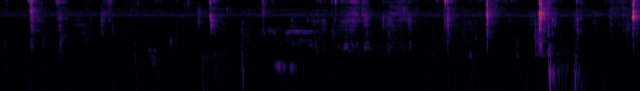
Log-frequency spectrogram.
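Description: Close mouth sounds of someone eating rice and chicken curry by hand: quiet chewing and lip smacks with scattered small clicks, and soft rustles of fingers working the food on the plate.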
